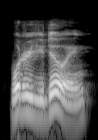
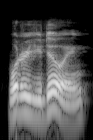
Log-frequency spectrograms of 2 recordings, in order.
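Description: First: The question sounds casual and friendly. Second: The question sounds casual and friendly.

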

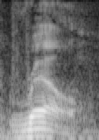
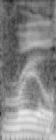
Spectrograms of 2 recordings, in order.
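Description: First: The vowel sounds like in fell. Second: The vowel sounds like in rail. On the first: The speaker calls it right. "Like fell, but rel" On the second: The speaker calls it wrong. "Not rail state"

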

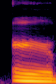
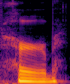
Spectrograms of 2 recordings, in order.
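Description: First: The word starts without an h sound. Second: The word starts with an h sound. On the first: The speaker calls it right. "I think it's pronounced herb" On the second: The speaker calls it wrong. "instead of herb"

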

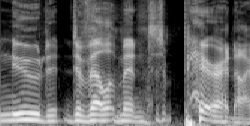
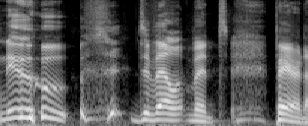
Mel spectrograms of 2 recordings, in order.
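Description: First: A d sound joins the first word. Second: The first word ends cleanly without a d. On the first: The speaker calls it wrong. "Not a nude development paradigm" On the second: The speaker calls it right. "That is correct"

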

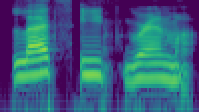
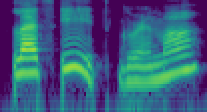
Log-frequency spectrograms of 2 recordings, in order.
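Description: First: There is no pause after 'eat'. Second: There is a pause after 'eat'.

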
